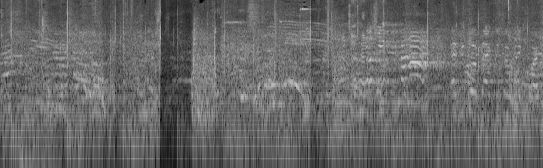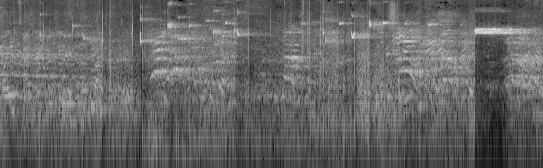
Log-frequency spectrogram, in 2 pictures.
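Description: Basketball dribbling on a hardwood gym court during play, amid steady spectator talk and calls. The sound briefly cuts out twice.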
